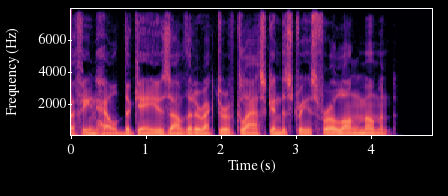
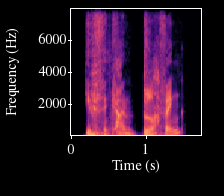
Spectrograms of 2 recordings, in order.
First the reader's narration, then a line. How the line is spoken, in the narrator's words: she snapped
